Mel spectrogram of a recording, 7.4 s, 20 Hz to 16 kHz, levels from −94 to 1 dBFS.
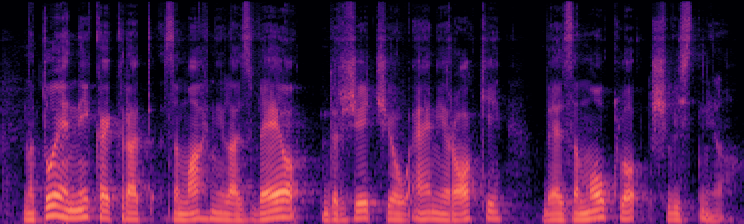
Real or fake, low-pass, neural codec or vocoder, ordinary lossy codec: real; 14.4 kHz; none; Opus, 32 kbps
